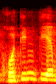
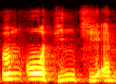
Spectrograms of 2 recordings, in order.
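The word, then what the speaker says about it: Ngô Đình Diệm: 대통령 고 딘 디엠 사실 고딩 bm 은 영어식 발음 이고 실제 현지 발음은 끊고 틴 gm 입니다 한자를 쓰면 5 정엽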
